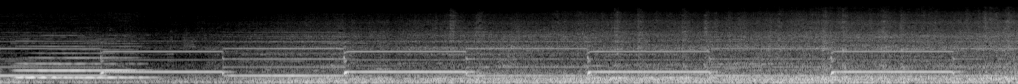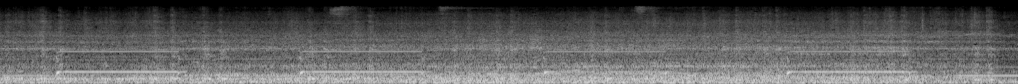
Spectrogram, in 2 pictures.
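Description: Level-crossing warning alarm sounding a two-tone electronic chime that switches pitch about every second, over the rumble and wheel clatter of a passing KRL commuter train, an ex-JR 205 series electric multiple unit.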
